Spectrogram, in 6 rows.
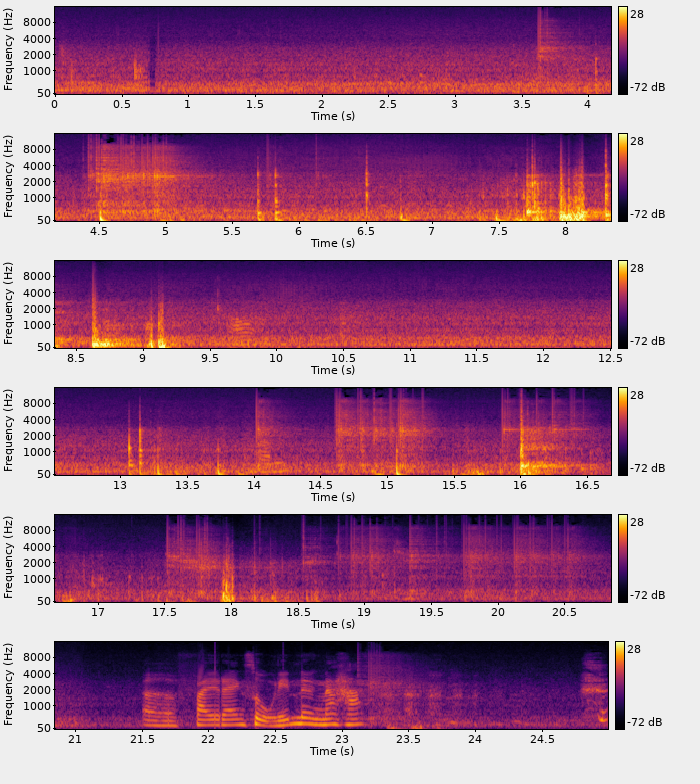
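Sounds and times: room hum: 0.0 - 25.0.

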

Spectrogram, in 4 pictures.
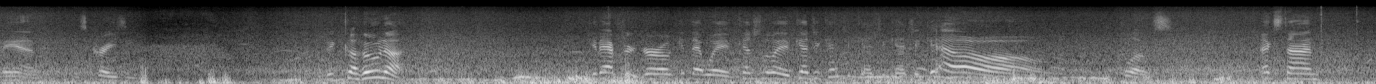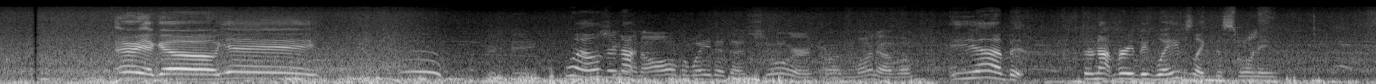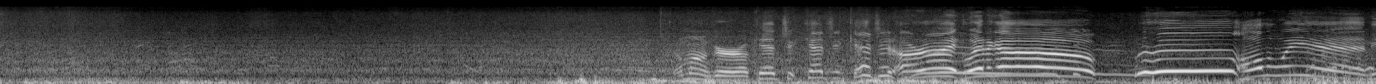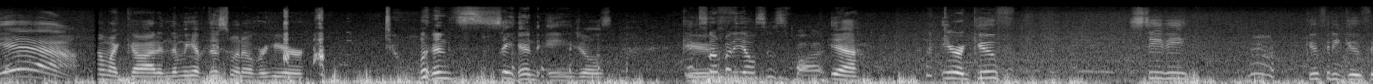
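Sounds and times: faint voices: 0.0 - 11.8, 33.8 - 49.9, 50.5 - 55.0
ocean surf breaking: 0.0 - 55.0
wind rumbling on microphone: 0.0 - 55.0
person calling out: 36.4 - 41.3, 53.7 - 54.2.

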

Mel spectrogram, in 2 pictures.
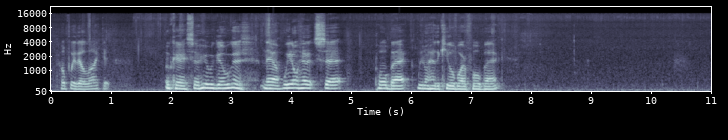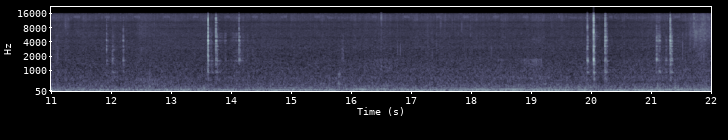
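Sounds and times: low steady hum: 0.0 - 22.0
small sharp clicks: 11.8 - 12.4, 13.5 - 14.4, 19.8 - 21.7.

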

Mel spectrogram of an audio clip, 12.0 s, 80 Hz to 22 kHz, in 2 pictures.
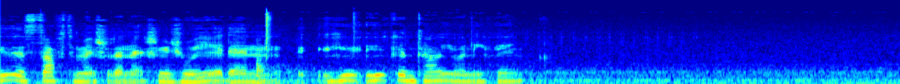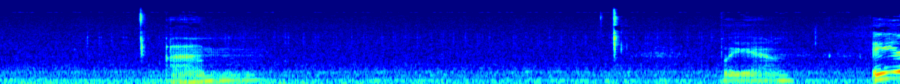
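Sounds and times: low hum inside parked car: 0.0 - 12.0.

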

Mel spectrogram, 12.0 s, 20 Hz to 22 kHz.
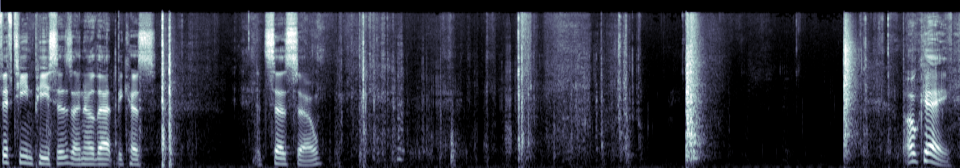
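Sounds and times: plastic packaging rustling: 4.1 - 8.1.

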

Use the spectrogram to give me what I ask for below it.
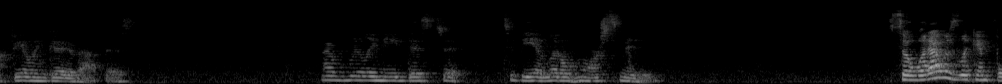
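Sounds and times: marker nib scratching on card: 1.3 - 3.4, 6.6 - 8.9.

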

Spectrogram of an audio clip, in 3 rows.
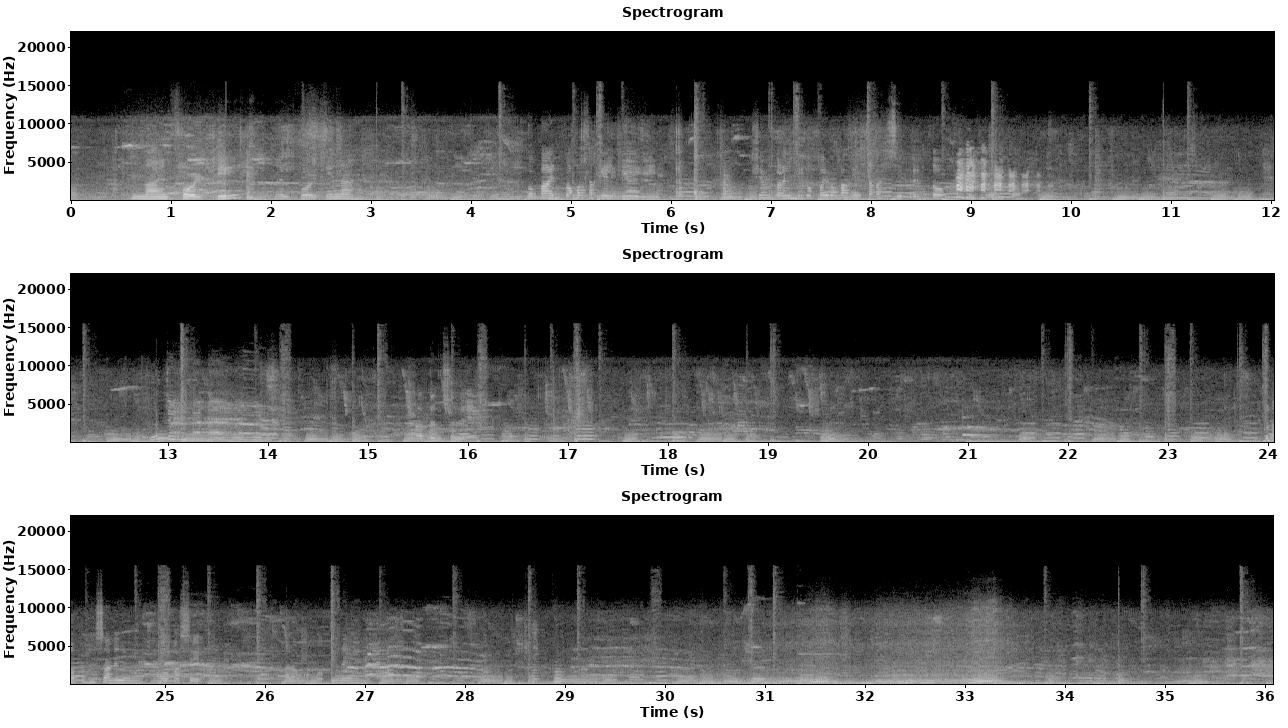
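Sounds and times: background music with beat: 1.8 - 19.6, 21.5 - 32.1, 33.0 - 36.0
rooster crowing: 13.0 - 14.3, 26.8 - 28.4, 29.1 - 30.3, 34.8 - 36.0.

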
